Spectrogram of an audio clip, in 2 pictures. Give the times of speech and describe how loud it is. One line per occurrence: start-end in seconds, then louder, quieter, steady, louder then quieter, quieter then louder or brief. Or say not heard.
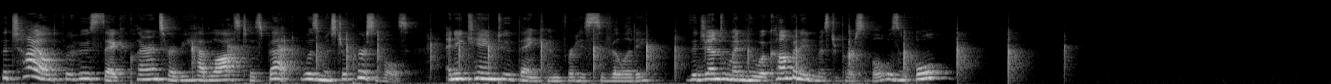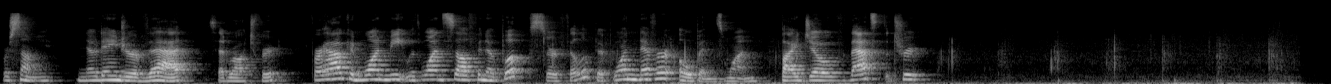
0.0-9.3 steady
13.3-22.5 steady.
